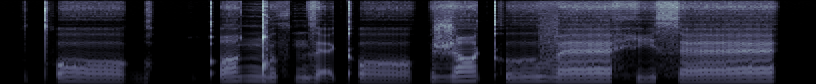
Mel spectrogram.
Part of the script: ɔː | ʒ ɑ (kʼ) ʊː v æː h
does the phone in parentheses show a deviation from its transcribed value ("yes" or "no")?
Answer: no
